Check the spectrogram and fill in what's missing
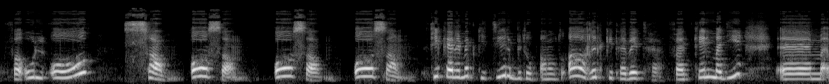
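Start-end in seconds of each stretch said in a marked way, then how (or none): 0.5-4.0 "awesome" with the first part said "o", "osam"; "awesome" stretched slowly, opening on a long "o". Shown as a demonstration. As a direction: say "awesome" as "o-sum". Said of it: "هنطقه كأنه أو".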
